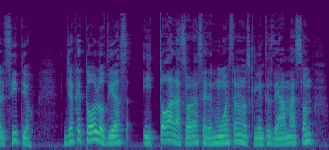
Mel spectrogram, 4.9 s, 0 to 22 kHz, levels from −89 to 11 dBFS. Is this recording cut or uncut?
uncut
